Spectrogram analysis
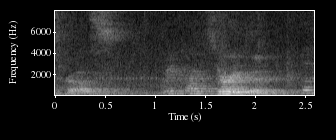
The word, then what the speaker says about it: Strauss: And you pronounce their last name? Strauss. Strauss.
